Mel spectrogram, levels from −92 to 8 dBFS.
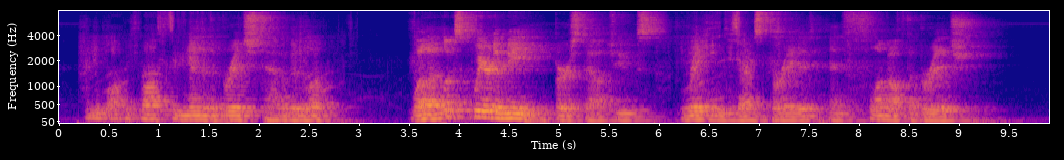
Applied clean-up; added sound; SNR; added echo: neural separator model SepFormer DNS4.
